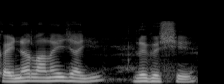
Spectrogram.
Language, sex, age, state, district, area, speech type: Bodo, male, 60+, Assam, Baksa, urban, spontaneous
